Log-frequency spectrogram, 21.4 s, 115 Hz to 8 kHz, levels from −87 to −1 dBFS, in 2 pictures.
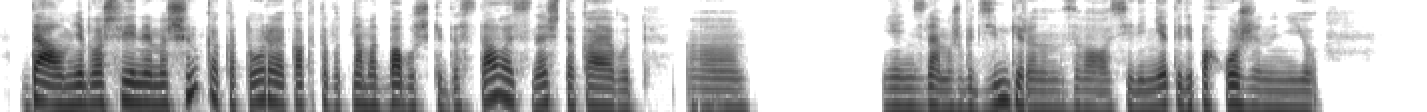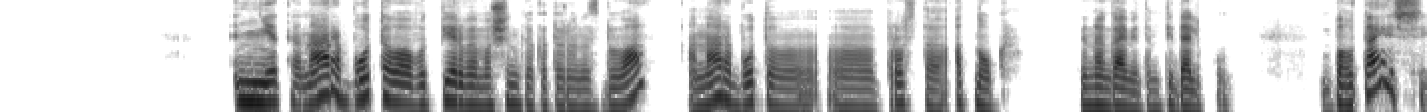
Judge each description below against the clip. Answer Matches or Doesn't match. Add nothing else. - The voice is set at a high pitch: Doesn't match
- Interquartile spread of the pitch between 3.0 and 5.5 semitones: Matches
